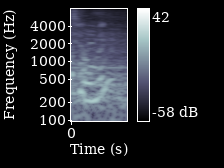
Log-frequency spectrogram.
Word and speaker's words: Tilgham: Is that the way you pronounce Yes, it? Tilgham, yes.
